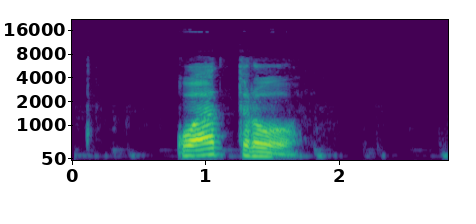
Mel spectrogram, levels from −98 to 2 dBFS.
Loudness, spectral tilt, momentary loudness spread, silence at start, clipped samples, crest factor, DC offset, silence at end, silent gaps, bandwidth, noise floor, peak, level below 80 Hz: -17 LUFS; -7.5 dB/octave; 12 LU; 0.8 s; under 0.1%; 18 dB; under 0.1%; 1.15 s; none; 6.4 kHz; -60 dBFS; -2 dBFS; -74 dBFS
